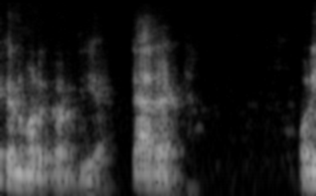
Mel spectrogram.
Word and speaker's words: Tarot: तो वो कहते हैं जी हमारा तोरा को इन्होंने टैरो में कन्वर्ट कर दिया, टैरेट। और ये भी टैरेट वर्ड लिखा हुआ है, लेकिन बोलते इसको टैरो है, टी साइलेंट रहता है बाद में।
